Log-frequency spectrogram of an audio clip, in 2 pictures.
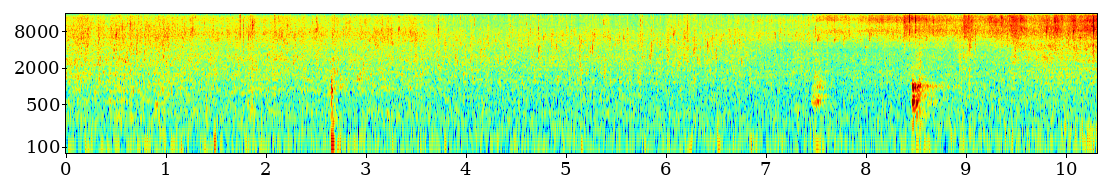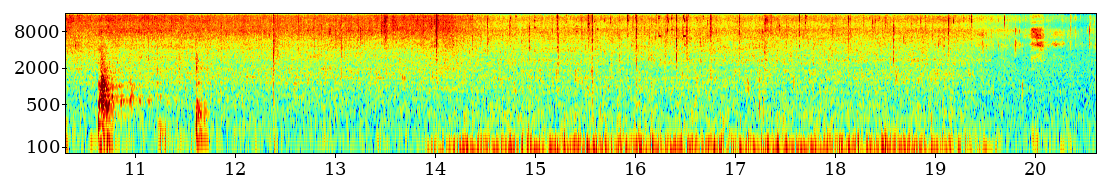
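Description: Raw bone-in beef steaks laid onto a metal grill grate, with two knocks and a smaller one, then a steady sizzling hiss. A low rumble joins in for the last several seconds.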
